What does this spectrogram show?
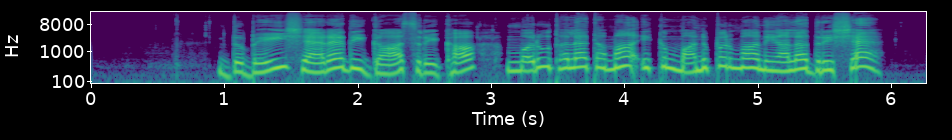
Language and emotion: Dogri, happy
